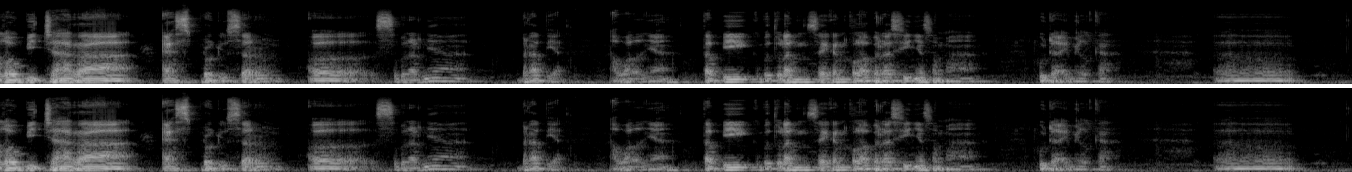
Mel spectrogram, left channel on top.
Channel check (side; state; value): both; identical; correlation 1.00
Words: bicara as produser, sebenarnya berat ya awalnya. Tapi kebetulan saya kan kolaborasinya sama Huda Emilka.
